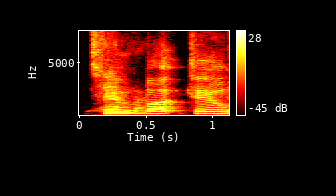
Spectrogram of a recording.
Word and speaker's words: Timbuktu: Timbuktu. It's like Tim, like Timmy Hill, and then Buck, as in it's actually not spelled the same. It as is Buck.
